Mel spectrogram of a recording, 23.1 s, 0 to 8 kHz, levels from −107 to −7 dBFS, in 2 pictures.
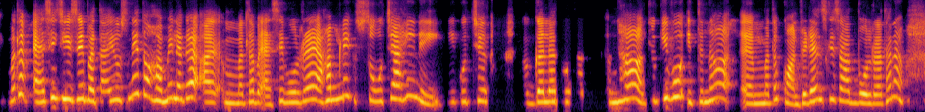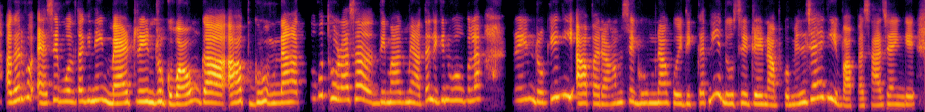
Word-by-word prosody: मतलब 480 +9 +1
ऐसी 285 +8 +3
चीज़ें 360 -1 +5
बताई 290 0 0
उसने 370 +9 -1
तो 445 - +2
हमें 310 +4 +3
लगा 370 +2 +4
अ, 275 -6 +2
मतलब 250 +2 -2
ऐसे 215 +7 0
बोल 270 0 -1
रहा 320 +4 +3
है 300 -4 +6
हमने 355 +7 +2
सोचा 305 +4 +1
ही 420 +5 -1
नहीं, 255 - -2
कि 275 - -12
कुछ 285 +2 -5 0.7
गलत 280 +1 +4
हो 280 - -4
सक 260 0 -14 0.3
उम, 265 - +1
हाँ, 360 -5 +4
क्योंकि 315 +5 0
वो 410 +2 +2
इतना 280 +4 -1 0.3
अ, 235 - +3
मतलब 245 +7 -2
कॉन्फिडेंस 255 +8 +1
के 350 -1 -2
साथ 310 -3 0
बोल 245 -1 +3
रहा 235 0 +1
था 335 - -2
ना, 400 -5 -2 0.4
अगर 300 +6 +2
वो 395 - -3
ऐसे 260 +6 +1
बोलता 295 0 -3
कि 300 +1 -4
नहीं 325 +2 0
मैं 245 +2 +5
ट्रेन 285 0 +2
रुकवाऊँगा 265 +2 +2 0.3
आप 275 -3 0
घूमना 265 +1 +1
तो 275 +7 -24
वो 455 - -4
थोड़ा-सा 345 0 0 0.2
दिमाग 270 0 -3
में 275 - -2
आता 240 +5 -4
है। - - 0
लेकिन 325 +2 -3
वो 325 0 -5
बोला 315 +3 -3 0.4
ट्रेन 330 +1 -4
रुकेगी 400 - -1
आप 250 0 +1
आराम 235 +2 -4
से 295 - -2
घूमना 255 +1 -2
कोई 240 -1 -3
दिक्कत 235 +4 -7
नहीं 460 - -5
है - - -3
दूसरी 240 +1 -3
ट्रेन 225 -1 -1
आपको 200 +1 -3
मिल 240 +5 -2
जाएगी 370 +1 -1
वापस 180 +1 -5
आ 200 0 -2
जाएँगे। 215 0 -4
280 Hz, 195 wpm, -21 LUFS, 250-335 Hz, 0.7 s, है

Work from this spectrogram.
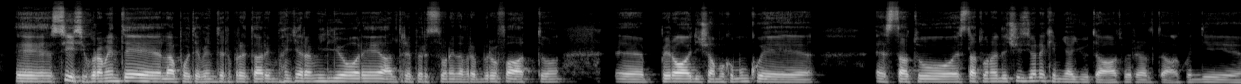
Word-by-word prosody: Ehm, 140 -2 +3
sì, 185 +7 +3
sicuramente 150 +1 +4
la 130 -1 +4
poteva 130 -1 -2
interpretare 130 +1 0
in 135 - -8
maniera 145 +2 0
migliore, 145 -1 +2
altre 125 -1 +1
persone 125 +1 -4
l'avrebbero 125 +2 -3
fatto, 125 -1 0 0.5
ehm, 120 -3 -3
però 135 +1 +6
diciamo 130 -1 -2
comunque 120 -5 -3 0.5
è - - -5
stato 130 -1 +1
è - - -3
stata 130 +3 0
una 140 0 0
decisione 150 +3 -3
che 145 -3 -7
mi 130 - -9
ha - - 0
aiutato 115 -2 -2
in - - -4
realtà, 105 -2 -6
quindi, 110 0 -8
130 Hz, 145 wpm, -20 LUFS, 120-140 Hz, 0.5 s, però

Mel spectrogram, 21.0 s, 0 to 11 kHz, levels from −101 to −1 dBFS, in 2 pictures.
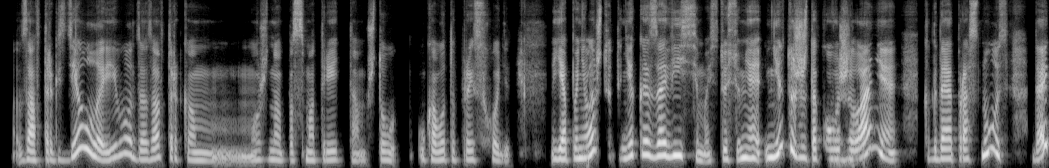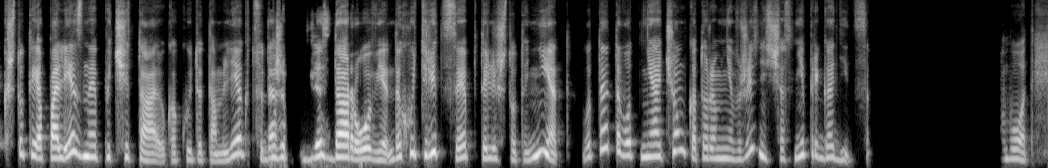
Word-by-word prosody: завтрак 170 -1 -3
сделала, 290 - +1
и 165 +5 -1
вот 275 -3 -4
за 175 -1 -3
завтраком 195 -4 -5
можно 175 - -8
посмотреть 160 +1 -5
там, - - -11
что 165 -3 -6 0.2
у - - -11
кого-то 175 +1 -3
происходит. 165 -5 -7 0.4
И - - -6
я 185 -1 +5
поняла, 200 - +1
что - - -6
это 195 - -18
некая 255 +4 +2
зависимость, 240 - +2
то - - -6
есть 175 -1 -6
у - - -1
меня 205 -1 +3
нет 225 - +3
уже 215 -12 +4
такого 190 0 -2
желания, 180 - +2 0.2
когда 190 0 -1
я 195 - +2
проснулась: 195 +9 0 0.2
"Дай-ка - - +2
что-то 275 -2 0
я 205 - +6
полезное 225 +4 +5
почитаю, 175 - +1
какую-то 155 +3 -8
там 145 -1 -5
лекцию, 270 - 0
даже 220 +1 +3
для 195 +9 +2
здоровья, 200 -6 +6
да 215 - 0
хоть 270 +2 -2
рецепт 230 -7 +1
или 200 0 0
что-то". 170 -5 -6
Нет, 275 - +3
вот 235 +9 -9
это 390 +1 0
вот 255 0 -1
ни 225 +1 +1
о 235 - +3
чём, 345 +6 -2
которое 205 -6 -4
мне 195 -1 -3
в 180 - -11
жизни 285 - -1
сейчас 185 -1 -4
не 245 +5 -1
пригодится. 220 - -7 1.3
Вот, 190 -4 -6
200 Hz, 175 wpm, -21 LUFS, 170-240 Hz, 1.3 s, я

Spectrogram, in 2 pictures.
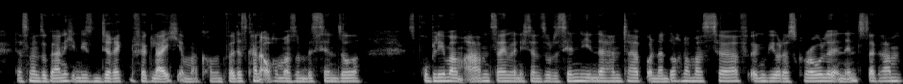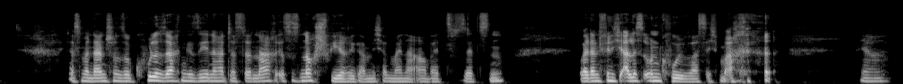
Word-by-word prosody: dass 145 -2 -7
man 155 -2 +1
so 145 - 0
gar 145 0 +1
nicht 155 -1 -1
in 150 - -4
diesen 145 -1 -3
direkten 145 +4 0
Vergleich 140 -3 +1
immer 135 0 -5
kommt. 140 -2 -9
Weil - - +1
das 145 - -2
kann 165 - 0
auch - - 0
immer 150 -1 0
so 145 - -4
'n 140 - -2
bisschen 145 +1 -3
so 145 0 0 0.5
das - - -19
Problem 160 0 0
am 155 - +2
Abend 155 +1 -1
sein, 150 0 +1
wenn 145 - -2
ich 150 - -6
dann 140 -1 -3
so 145 +1 -4
das 135 -1 -7
Handy 160 0 +1
in 150 - -2
der 150 -1 0
Hand 150 +1 -4
habe 150 -1 -1
und 140 - -1
dann 135 0 -2
doch 155 0 -3
noch 160 0 -1
mal 155 0 -1
surfe 155 +1 -2
irgendwie 150 0 -1
oder 140 -2 0
scrolle 155 +3 +1
in - - -3
Instagram, 155 +1 -2 0.7
dass - - -4
man 155 - +2
dann 150 +1 +7
schon 160 +2 0
so 150 -1 +2
coole 180 +4 +5
Sachen 160 +1 +5
gesehen 155 0 +2
hat, 155 - 0
dass 145 -3 -4
danach 150 +4 +1
ist 155 - -4
es 165 - -5
noch 170 0 +4
schwieriger, 135 -2 +1
mich 135 +1 -4
an 145 - -3
meine 135 -1 -1
Arbeit 135 -1 -5
zu - - -12
setzen, 125 - -3 0.7
weil 150 0 +6
dann 155 0 +6
finde 165 +3 +4
ich - - +3
alles 160 0 +6
uncool, 155 -4 +3
was 130 0 -2
ich - - -9
mache. - - 0 1.1
Ja. 150 0 -6
150 Hz, 255 wpm, -22 LUFS, 140-155 Hz, 1.1 s, dann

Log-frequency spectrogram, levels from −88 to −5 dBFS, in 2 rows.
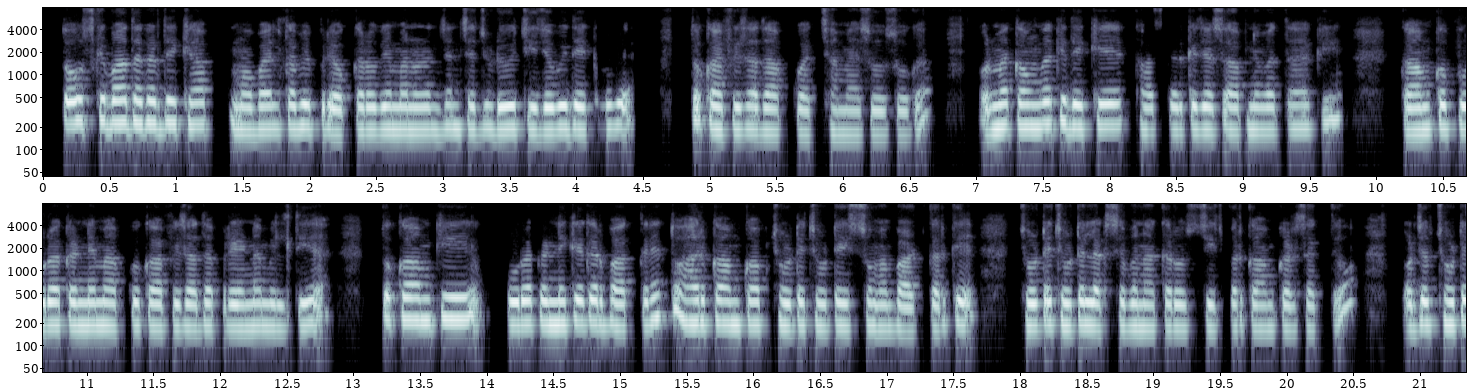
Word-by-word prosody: तो 225 - +6
उसके 240 0 0
बाद 230 0 +3
अगर 225 -1 +4
देखिए 220 0 0
आप 215 0 -3 0.2
मोबाइल 190 +1 +1
का - - +4
भी 205 +1 +3
प्रयोग 170 -2 +2
करोगे, 185 0 +2
मनोरंजन 185 +1 0
से 190 -1 -2
जुड़ी 190 0 0
हुई 195 +1 +6
चीज़ें 185 -1 +2
भी 195 - +5
देखोगे, 195 +1 0 0.4
तो - - +2
काफ़ी 190 -3 +1
ज़्यादा 185 -1 0
आपको 175 0 -5
अच्छा 165 +1 -8
महसूस 165 0 -5
होगा। 165 - -5 0.4
और 170 - 0
मैं 200 +2 +4
कहूँगा 205 +1 +2
कि 230 +1 +1
देखिए, 205 0 +2
खास 180 -2 -4
करके 185 +1 0
जैसे 185 0 0
आपने 185 0 -1
बताया 190 +2 -3
कि 245 +6 -5 0.5
काम 180 0 +2
को 200 +1 +2
पूरा 195 -1 +3
करने 190 0 +1
में 190 0 +2
आपको 185 +1 -3
काफ़ी 185 -1 0
ज़्यादा 180 +1 +1
प्रेरणा 180 +1 +1
मिलती 180 0 -1
है, 195 -1 0 0.4
तो 230 - +2
काम 220 -1 +2
की 225 +2 +2 0.4
पूरा 195 +1 +5
करने 195 -1 +3
की 210 - +2
अगर 205 0 +3
बात 185 -2 0
करें, 205 +4 +1
तो 290 - 0
हर 205 -1 +3
काम 200 -1 +2
को 195 - -2
आप 195 0 -2
छोटे-छोटे 190 0 -1
हिस्सों 185 0 -1
में 175 0 -2
बाँट 165 -3 0
करके 190 +3 0 0.4
छोटे-छोटे 190 +1 +2
लक्ष्य 185 0 +2
बनाकर 180 0 -1
उस 175 0 -3
चीज़ 175 -2 -3
पर 180 +1 -3
काम 175 -1 -3
कर 175 - -1
सकते 170 +2 -8
हो। 335 +7 -4 0.4
और 180 - 0
जब 195 0 +2
छोटे 195 0 +2
190 Hz, 220 wpm, -22 LUFS, 180-200 Hz, 0.5 s, तो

